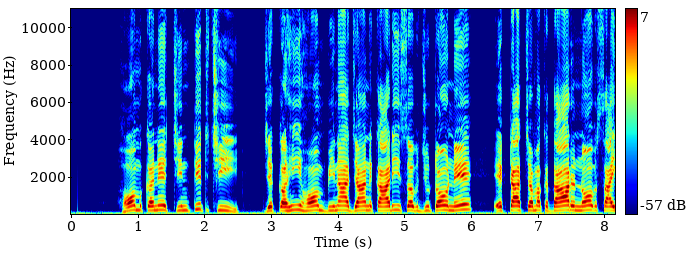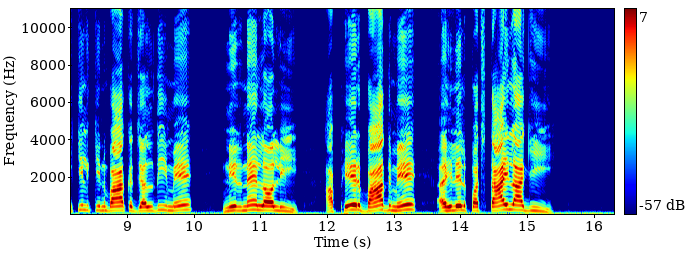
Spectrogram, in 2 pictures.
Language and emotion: Maithili, fearful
